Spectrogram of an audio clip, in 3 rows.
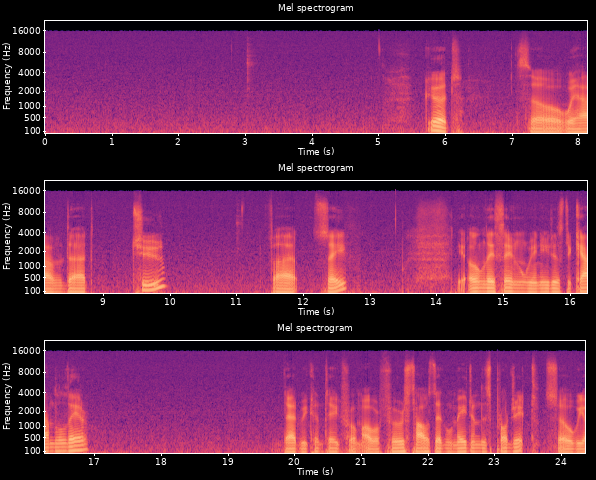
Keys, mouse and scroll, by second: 5.2 Tab, 5.9 a, 6.3 Tab, 11.2-12.7 middle drag, 13.2 middle click, 14.2 middle click.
